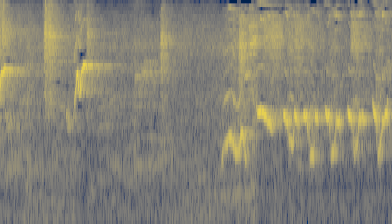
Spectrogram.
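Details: White-rumped shama, a lively singing bird, gives a few separated high whistles, then after a pause breaks into a fast run of warbled, wavering notes.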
